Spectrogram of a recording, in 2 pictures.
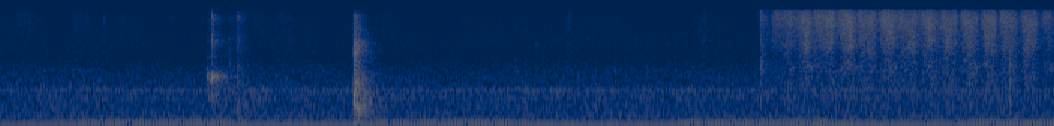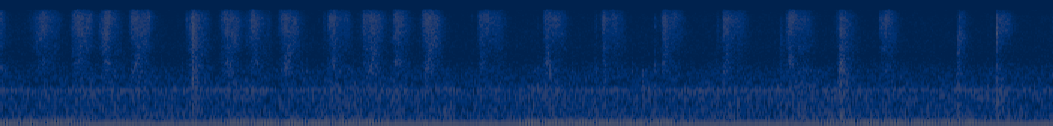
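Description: Hands working skincare or makeup into the face: two small clicks, then about five seconds in a brief, louder rubbing of the palms together, followed by quick light pats of the hands on the cheeks. A steady low hum with a regular pulsing note runs underneath.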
